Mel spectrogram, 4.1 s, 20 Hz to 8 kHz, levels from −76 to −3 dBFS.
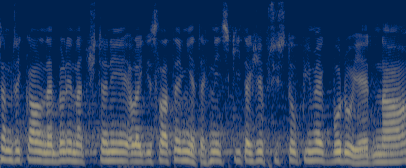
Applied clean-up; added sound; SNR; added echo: none; none; none; none.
